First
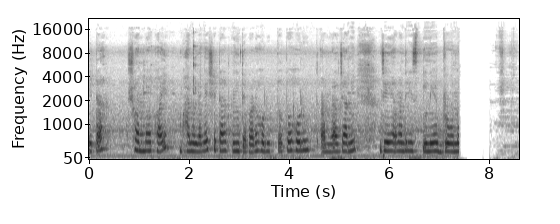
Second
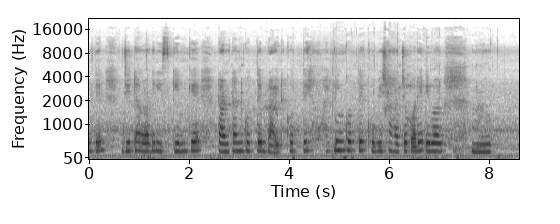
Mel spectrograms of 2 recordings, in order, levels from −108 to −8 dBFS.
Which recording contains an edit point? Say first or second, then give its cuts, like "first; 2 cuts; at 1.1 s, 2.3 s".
first; 1 cut; at 7.4 s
